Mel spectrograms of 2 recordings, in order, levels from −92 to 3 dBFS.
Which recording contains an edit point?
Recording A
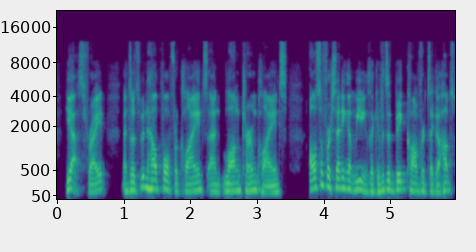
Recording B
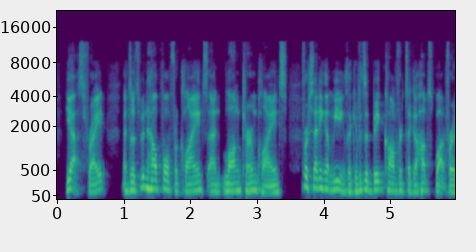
B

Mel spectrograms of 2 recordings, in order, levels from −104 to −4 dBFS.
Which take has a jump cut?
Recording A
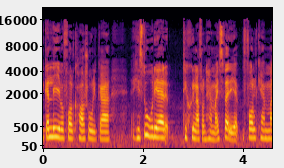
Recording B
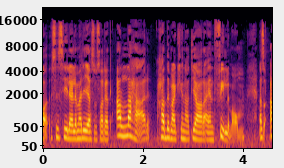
B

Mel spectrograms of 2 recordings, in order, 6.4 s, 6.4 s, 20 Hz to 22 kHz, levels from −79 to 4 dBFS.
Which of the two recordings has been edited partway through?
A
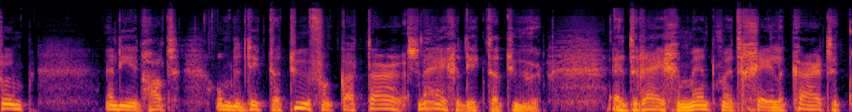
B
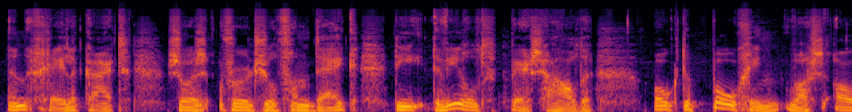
A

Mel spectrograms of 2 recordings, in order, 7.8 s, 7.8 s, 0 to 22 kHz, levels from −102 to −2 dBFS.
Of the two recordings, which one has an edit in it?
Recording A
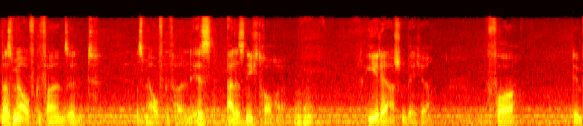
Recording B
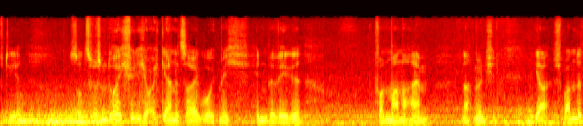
B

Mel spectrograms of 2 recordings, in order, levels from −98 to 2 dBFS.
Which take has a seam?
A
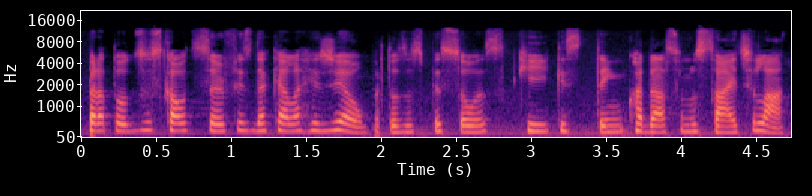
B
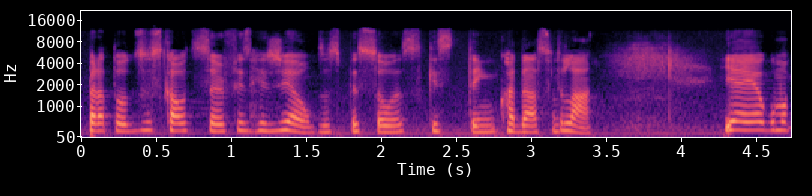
B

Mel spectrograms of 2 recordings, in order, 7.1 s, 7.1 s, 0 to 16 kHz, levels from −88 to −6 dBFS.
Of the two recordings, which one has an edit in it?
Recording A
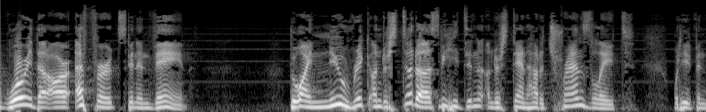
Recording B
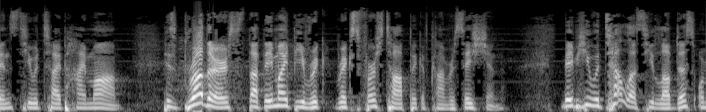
A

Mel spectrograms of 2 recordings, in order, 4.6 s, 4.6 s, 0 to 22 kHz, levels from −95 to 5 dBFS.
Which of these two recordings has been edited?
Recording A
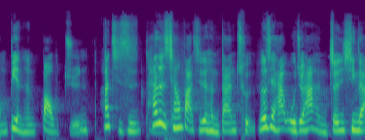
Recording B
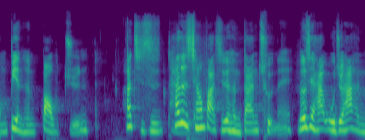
A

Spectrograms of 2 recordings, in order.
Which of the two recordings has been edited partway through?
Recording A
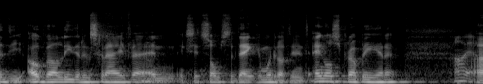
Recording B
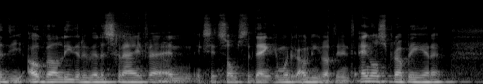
A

